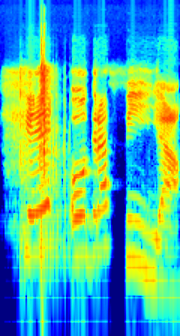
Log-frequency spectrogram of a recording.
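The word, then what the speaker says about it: geografía: Los lunes, jueves y viernes tengo clase de geografia. Olha a pronúncia do G.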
